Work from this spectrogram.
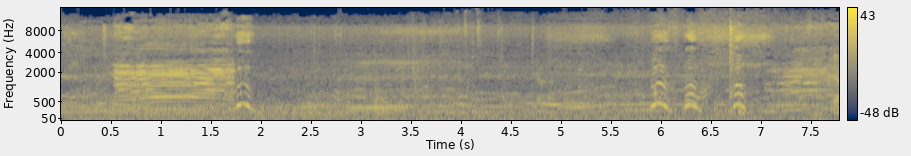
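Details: Geringan cattle calling: a strong drawn-out moo early on, then a rapid series of short, bent moos repeated about every half second, over a low continuous hum of other animals.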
